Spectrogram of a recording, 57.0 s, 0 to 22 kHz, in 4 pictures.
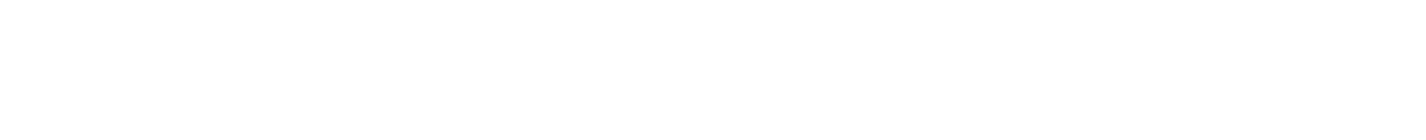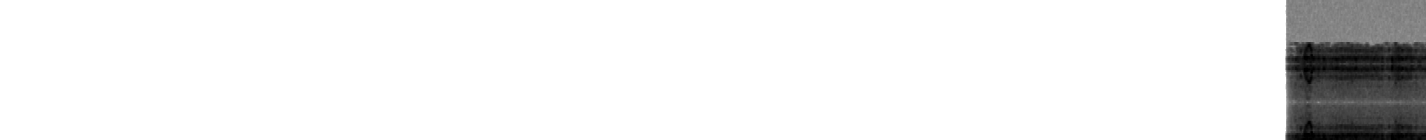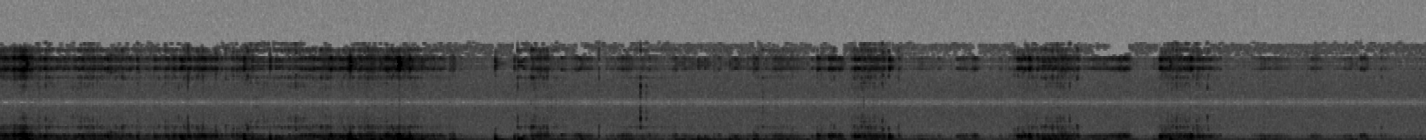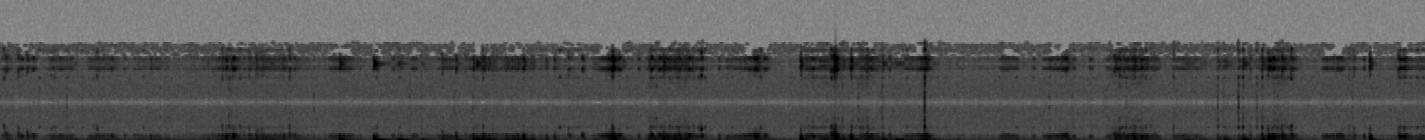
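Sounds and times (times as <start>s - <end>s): water lapping against a hull: 27.2s - 57.0s.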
